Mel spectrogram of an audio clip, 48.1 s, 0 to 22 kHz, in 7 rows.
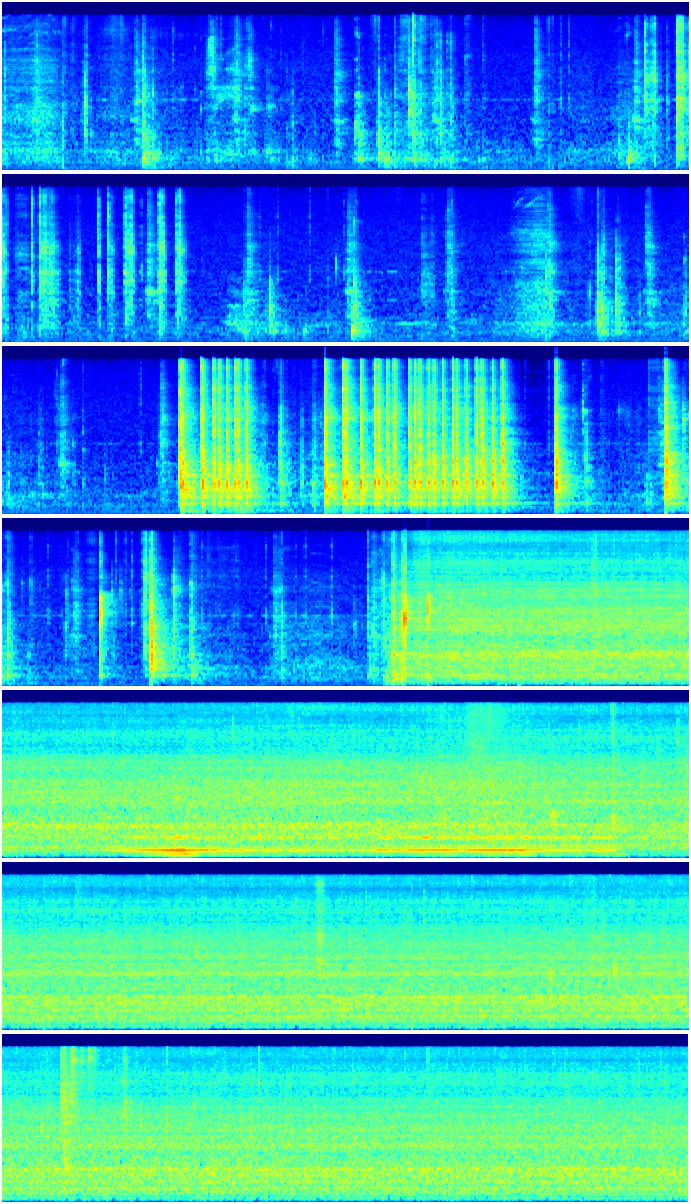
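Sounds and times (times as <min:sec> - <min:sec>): water rushing into machine: 0:24.7 - 0:44.6.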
